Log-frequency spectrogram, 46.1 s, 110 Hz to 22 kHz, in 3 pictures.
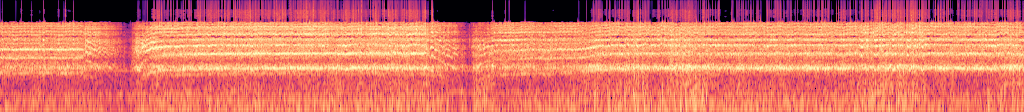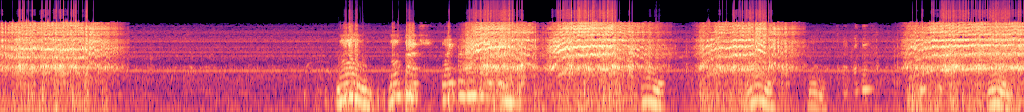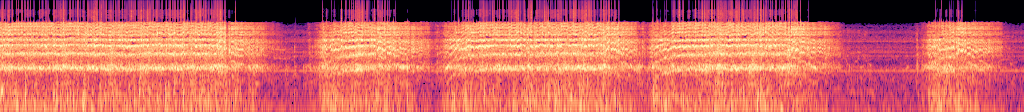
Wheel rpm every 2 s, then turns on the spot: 170, 170, 210, 140, 210, 210, 210, 210, 110, 0, 0, 90, 100, 100, 80, 220, 220, 50, 80, 200, 150, 110, 40.
none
